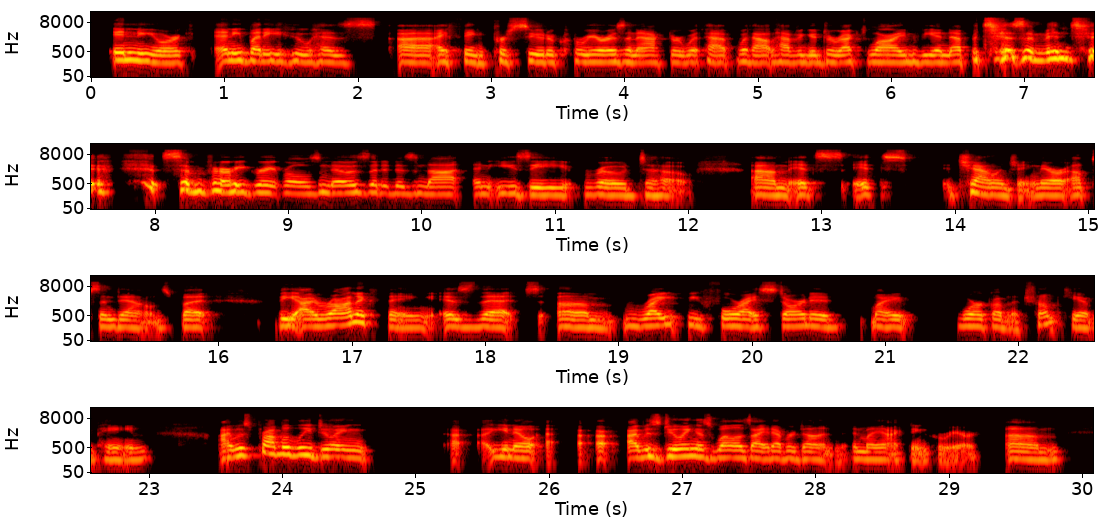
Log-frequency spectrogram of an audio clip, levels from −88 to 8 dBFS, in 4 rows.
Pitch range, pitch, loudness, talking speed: 175-210 Hz, 185 Hz, -31 LUFS, 175 wpm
